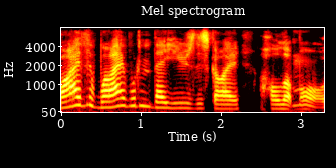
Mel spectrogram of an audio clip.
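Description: This man speaks with an Australian accent. His pitch swings very widely. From Australia, Sydney. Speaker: podcast co-host. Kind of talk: casual chat.

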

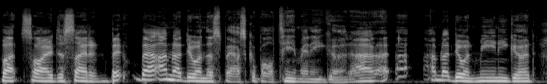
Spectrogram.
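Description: A man speaks at a fairly quick clip with a fairly high pitch and lively intonation. The sound is dry and close, with no echo. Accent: Upper Midwest. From Iowa, small town. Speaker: high school sports media specialist. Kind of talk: casual chat.

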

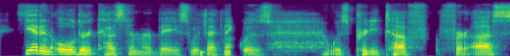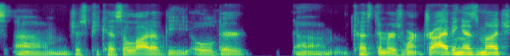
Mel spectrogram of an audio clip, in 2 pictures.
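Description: A man's fairly low-pitched voice, ordinary pitch variation, moderate pace. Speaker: auto repair shop owner. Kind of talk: interview. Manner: halting, many fillers.

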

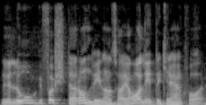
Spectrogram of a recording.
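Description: This man has a plain, everyday voice. He speaks at medium pitch and a moderate pace. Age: 30s. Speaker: MMA coach. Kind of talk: casual chat. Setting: living room, shared mic.

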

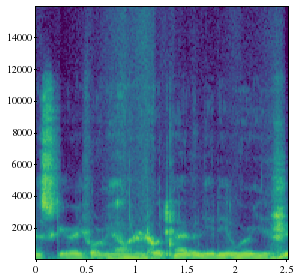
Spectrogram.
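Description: Against noticeable background noise, a man with an American accent talks very fast at a medium pitch, his intonation monotone and flat. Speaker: retired contractor. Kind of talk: casual interview. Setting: conference room at museum.

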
